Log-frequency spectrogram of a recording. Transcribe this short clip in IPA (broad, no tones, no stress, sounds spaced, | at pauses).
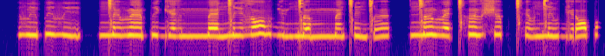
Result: v ĩ p i v i | ŋ͡ǀ ɪ v ɛ̃ p i ɡʲ ɛ z mː ɛ ŋ͡ǀ i z ɔ v ɡʲ ə̃ b ŋ͡ǀ ə mː ɛ̃ ǀ ĩ ɡ͡ǀ ɘ | ŋ͡ǀ ə̃ v ɛ ǀʰ ə̃ z ʃ ɘ p ǀʰ ɪ v ŋ͡ǀ ĩ v ɡʲ ɘ ɾ ɔ p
